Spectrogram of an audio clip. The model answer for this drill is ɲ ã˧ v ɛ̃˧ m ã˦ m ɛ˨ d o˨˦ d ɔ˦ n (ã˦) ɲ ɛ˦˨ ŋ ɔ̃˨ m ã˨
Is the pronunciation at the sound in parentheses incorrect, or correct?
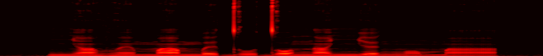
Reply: correct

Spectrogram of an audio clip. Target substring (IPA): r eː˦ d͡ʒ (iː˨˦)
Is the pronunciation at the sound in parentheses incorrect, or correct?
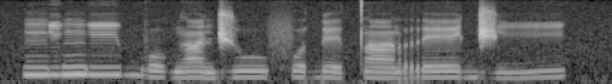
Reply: correct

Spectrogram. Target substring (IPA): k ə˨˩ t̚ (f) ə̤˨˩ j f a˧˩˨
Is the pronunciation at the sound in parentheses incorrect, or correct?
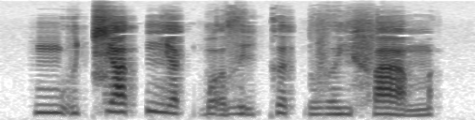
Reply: incorrect: v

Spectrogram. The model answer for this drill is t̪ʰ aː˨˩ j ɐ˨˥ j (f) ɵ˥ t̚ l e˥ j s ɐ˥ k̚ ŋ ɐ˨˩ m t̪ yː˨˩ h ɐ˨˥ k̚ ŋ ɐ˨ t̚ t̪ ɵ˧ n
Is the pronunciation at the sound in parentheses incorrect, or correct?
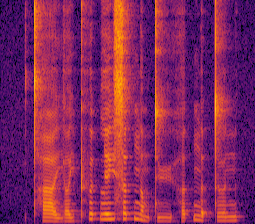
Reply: incorrect: pʰ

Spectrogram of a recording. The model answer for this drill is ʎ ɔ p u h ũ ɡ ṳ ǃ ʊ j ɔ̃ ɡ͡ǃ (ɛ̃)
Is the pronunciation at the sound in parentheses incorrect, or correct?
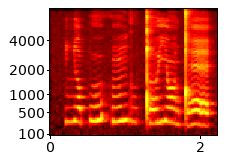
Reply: incorrect: ɛ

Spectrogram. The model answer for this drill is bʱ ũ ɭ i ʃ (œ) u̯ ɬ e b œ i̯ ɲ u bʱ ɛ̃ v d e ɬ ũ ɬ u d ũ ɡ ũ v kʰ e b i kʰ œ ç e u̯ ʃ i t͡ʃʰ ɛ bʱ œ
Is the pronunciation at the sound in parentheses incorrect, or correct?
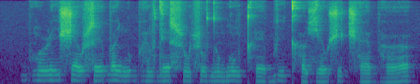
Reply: incorrect: ɛ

